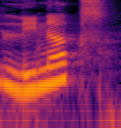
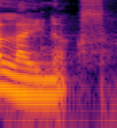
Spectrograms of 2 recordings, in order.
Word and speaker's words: Linux: আরেকটা জিনিস আমি এখানে বলতে চাই যে লিনাক্স বা লাইনাক্স। অনেকে অনেক রকম ভাবে বলে। দুটোই কিন্তু একই মানে উচ্চারণ যদি আপনি করেন লাইনাক্স বা লিনাক্স বলে তাহলে কিন্তু কোনরকম কোন ভুল হবে না।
